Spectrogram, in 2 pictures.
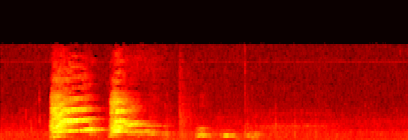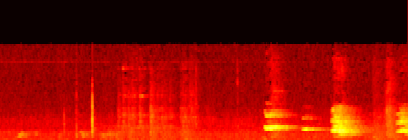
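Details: A golden retriever makes short, high, squeaky whimpers in pairs, one pair at the start and another near the end, with a quiet stretch between.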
